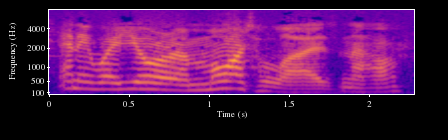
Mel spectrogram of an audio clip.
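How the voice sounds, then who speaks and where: A woman's voice: mid-range voice, very animated, moderate pace, pushed and bright. An actress playing a wry, frank frontier saloon woman in a 1950s radio western. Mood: teasing. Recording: faintly noisy 1950s radio recording.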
